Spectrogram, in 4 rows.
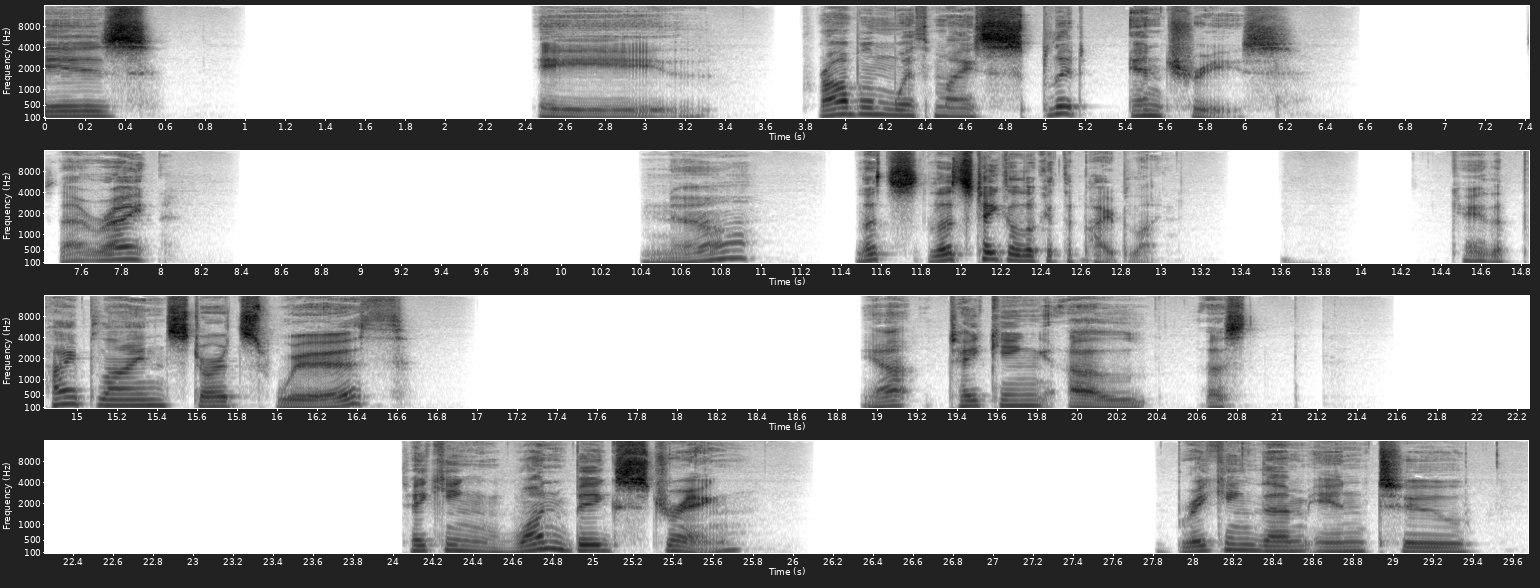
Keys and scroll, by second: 16.5 super+b.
